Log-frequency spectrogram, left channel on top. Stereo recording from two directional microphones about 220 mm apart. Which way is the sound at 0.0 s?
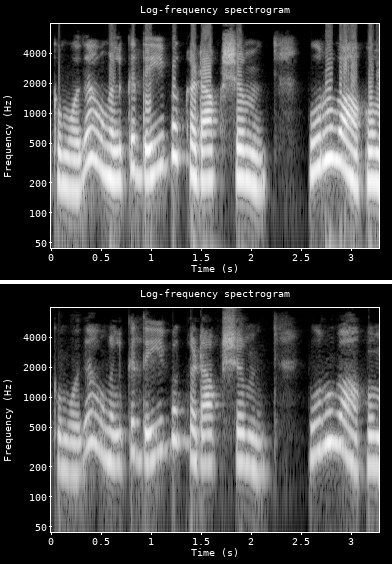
25° left (ahead or behind).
